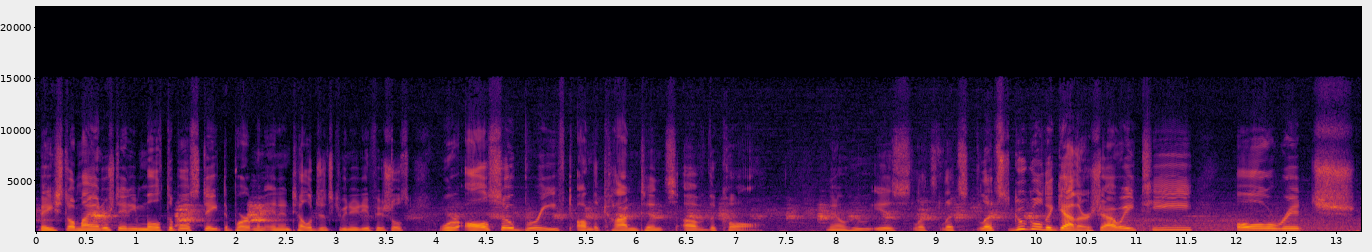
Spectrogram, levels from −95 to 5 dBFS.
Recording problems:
animal sounds; noticeable; throughout; 10 dB below the speech

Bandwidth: 15 kHz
